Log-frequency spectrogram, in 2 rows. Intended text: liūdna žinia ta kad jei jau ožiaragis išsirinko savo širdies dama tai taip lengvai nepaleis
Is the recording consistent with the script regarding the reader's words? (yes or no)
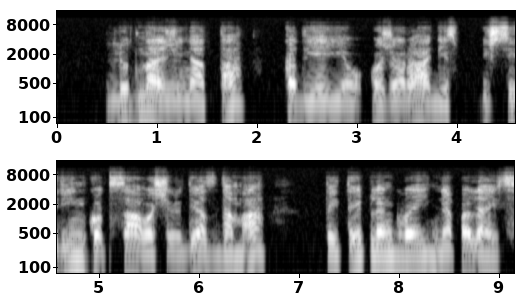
yes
